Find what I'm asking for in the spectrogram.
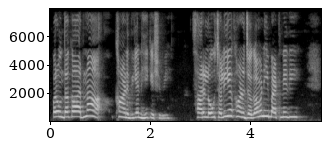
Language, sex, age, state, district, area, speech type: Dogri, female, 18-30, Jammu and Kashmir, Jammu, rural, spontaneous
